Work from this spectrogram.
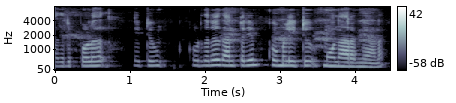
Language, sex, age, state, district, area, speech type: Malayalam, female, 30-45, Kerala, Palakkad, rural, spontaneous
